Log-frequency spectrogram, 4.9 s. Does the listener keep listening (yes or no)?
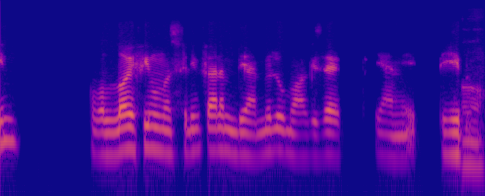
yes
